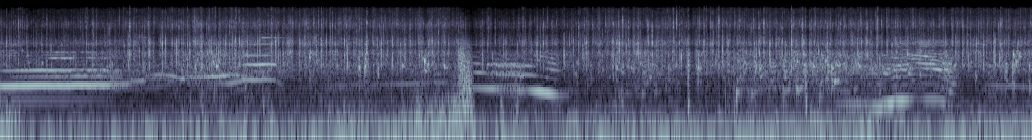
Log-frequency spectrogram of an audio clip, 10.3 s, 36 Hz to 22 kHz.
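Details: Underwater humpback whale song at Kaanapali Bay, singers less than 500 metres off: long steady tonal wails and sliding cries at mid pitch, a sharp broadband click near the middle, a low rising upsweep late, continuous reef crackle of fish eating coral.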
